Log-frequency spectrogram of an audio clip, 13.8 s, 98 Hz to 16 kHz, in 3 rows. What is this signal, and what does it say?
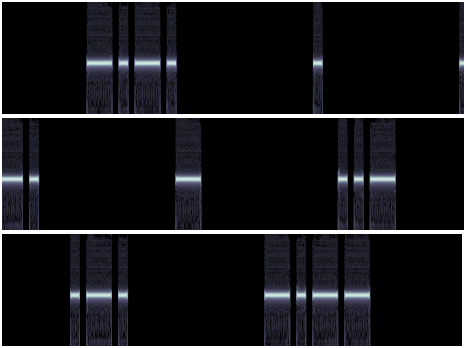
Morse code, heard as a keyed tone, about 15 wpm, spaced as for 5 wpm, 1000 Hz. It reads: CENTURY
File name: qotdfiles / 5wpm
